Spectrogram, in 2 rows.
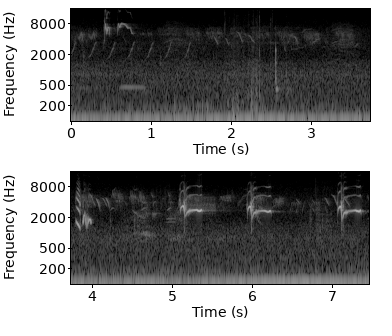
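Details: Gray catbird recorded in Bowdoinham, Maine, on 16 May 2020: three sharp, bright chip-like notes sliding downward, spaced about a second apart near the end, after faint varied chirps from other birds and a steady low hum.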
